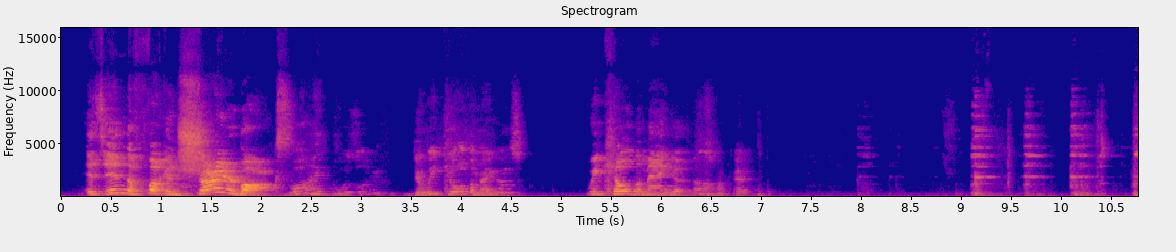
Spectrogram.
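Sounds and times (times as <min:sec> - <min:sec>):
faint hum: 0:00.0 - 0:10.7
speech: 0:00.2 - 0:02.8, 0:03.6 - 0:04.7, 0:05.3 - 0:07.1
glass clinking: 0:09.1 - 0:10.7.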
